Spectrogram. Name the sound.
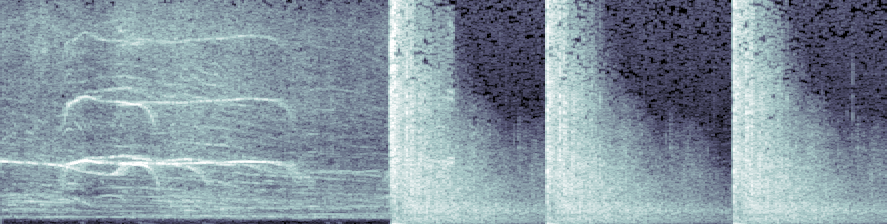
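three gunshots fired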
